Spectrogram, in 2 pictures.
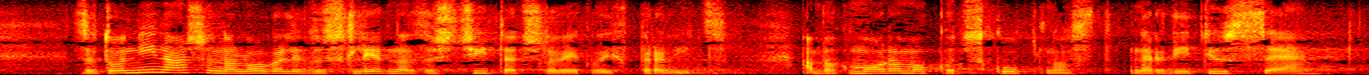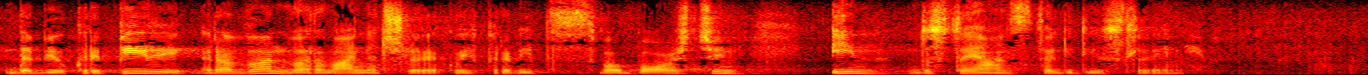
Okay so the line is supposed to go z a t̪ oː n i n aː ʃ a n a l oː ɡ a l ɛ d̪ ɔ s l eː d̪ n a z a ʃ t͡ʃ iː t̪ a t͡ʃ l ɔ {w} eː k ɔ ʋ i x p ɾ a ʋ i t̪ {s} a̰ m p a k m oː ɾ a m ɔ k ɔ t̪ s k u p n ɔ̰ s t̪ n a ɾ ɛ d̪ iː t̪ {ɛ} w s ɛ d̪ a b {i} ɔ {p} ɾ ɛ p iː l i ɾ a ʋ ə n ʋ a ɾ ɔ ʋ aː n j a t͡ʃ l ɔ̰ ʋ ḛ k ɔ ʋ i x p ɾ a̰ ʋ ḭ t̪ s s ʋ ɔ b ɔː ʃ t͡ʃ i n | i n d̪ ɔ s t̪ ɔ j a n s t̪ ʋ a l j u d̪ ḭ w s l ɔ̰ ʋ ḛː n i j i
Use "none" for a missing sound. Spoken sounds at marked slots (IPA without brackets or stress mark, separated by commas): ʋ, s, i, i, k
